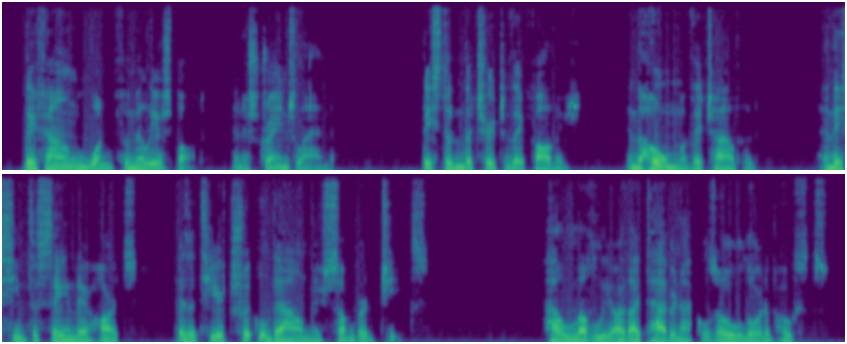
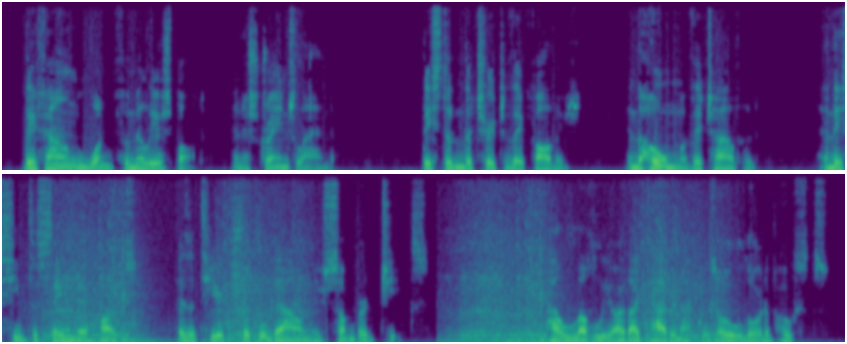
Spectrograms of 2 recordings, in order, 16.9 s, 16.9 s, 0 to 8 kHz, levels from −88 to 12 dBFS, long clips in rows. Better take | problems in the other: first | background sound (Sliding door); 7 dB below the speech

